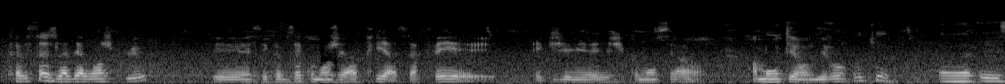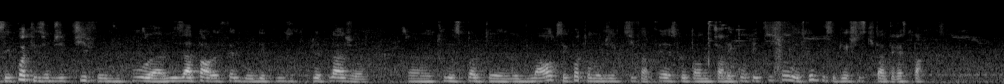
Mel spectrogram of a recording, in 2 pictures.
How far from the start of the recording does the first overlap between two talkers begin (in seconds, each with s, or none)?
none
